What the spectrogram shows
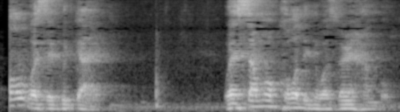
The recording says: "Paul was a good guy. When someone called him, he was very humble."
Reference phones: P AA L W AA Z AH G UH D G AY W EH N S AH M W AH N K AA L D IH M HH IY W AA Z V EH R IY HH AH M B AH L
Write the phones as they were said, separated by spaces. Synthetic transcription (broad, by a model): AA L W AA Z AH G UH D G AY W EH N S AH M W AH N K AA L D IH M HH IY W AA Z V EH R IY HH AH M B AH L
